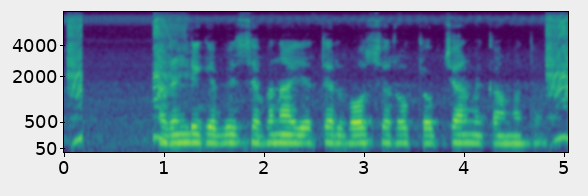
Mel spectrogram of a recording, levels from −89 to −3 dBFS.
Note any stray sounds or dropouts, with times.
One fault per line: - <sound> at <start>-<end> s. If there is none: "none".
none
